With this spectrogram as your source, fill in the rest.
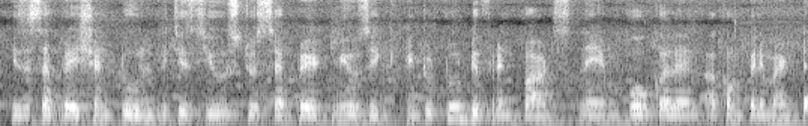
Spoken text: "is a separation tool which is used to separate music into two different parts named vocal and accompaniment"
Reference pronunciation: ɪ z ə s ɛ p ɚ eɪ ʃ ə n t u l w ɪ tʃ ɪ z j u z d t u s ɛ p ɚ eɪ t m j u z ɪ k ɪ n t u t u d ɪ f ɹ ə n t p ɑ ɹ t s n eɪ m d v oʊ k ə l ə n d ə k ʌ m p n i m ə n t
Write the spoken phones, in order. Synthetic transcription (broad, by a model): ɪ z ə s ɛ p ɚ eɪ ʃ ə n t u l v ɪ tʃ ɪ z j u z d t u s ɛ p ɚ eɪ t m j u z ɪ k ɪ n t u t u d ɪ f ɹ ə n t p ɑ ɹ t s n eɪ m v oʊ k ə l ə n d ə k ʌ m p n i m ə n t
